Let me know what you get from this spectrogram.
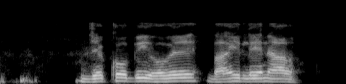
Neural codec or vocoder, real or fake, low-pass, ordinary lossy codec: codec, 24 kHz, 6 kbps, HILCodec; fake; 7.2 kHz; Opus, 64 kbps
